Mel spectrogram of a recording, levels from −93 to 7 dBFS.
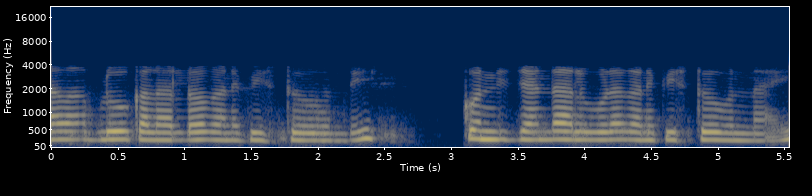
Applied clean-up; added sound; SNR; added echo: neural mask model DeepFilterNet 3.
